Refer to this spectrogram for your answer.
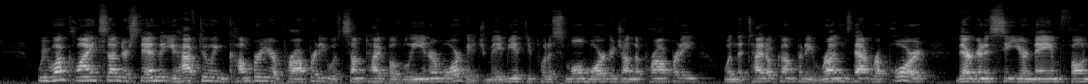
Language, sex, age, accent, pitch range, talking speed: English, male, 40-59, American, 110-140 Hz, 230 wpm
